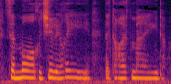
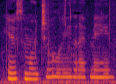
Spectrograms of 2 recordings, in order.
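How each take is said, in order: First: Slow, breathy mock French accent; a hammed-up French accent, slowly; attempted French accent. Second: Said in the usual way. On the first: Shown as a demonstration. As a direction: try it in a bad French accent. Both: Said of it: "that was not French".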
